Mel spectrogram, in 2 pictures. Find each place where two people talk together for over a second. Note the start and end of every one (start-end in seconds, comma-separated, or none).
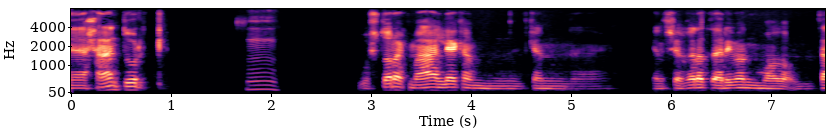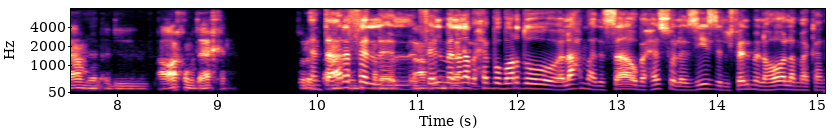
9.9-11.7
